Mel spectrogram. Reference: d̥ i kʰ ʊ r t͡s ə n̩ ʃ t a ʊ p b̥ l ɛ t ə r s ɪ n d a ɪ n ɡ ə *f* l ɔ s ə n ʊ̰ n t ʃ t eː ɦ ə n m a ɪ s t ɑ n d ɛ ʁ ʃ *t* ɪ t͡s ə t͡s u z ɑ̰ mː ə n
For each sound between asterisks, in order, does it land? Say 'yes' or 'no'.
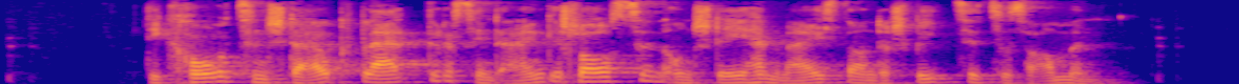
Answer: no, no

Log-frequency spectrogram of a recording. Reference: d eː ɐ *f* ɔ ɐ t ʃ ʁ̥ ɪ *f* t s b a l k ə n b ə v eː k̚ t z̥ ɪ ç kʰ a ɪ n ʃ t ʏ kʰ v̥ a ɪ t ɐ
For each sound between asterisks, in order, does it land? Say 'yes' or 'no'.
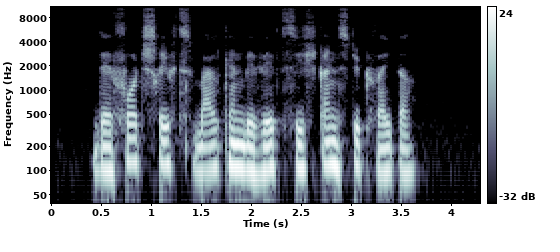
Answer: yes, yes

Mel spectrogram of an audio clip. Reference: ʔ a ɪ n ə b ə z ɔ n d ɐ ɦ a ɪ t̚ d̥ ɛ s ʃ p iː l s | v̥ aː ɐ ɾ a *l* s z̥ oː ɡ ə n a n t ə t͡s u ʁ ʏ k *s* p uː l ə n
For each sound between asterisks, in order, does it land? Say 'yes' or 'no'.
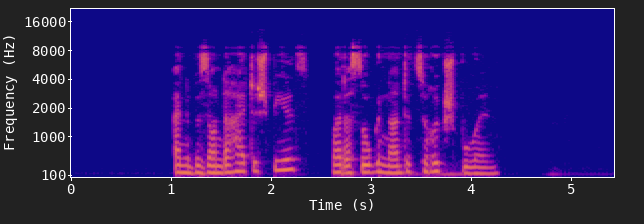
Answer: no, no

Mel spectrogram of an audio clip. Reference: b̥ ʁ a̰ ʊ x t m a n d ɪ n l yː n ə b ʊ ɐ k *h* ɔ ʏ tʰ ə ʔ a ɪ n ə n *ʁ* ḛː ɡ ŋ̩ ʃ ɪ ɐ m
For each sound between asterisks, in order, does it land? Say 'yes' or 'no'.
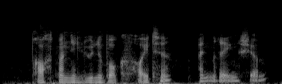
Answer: yes, yes

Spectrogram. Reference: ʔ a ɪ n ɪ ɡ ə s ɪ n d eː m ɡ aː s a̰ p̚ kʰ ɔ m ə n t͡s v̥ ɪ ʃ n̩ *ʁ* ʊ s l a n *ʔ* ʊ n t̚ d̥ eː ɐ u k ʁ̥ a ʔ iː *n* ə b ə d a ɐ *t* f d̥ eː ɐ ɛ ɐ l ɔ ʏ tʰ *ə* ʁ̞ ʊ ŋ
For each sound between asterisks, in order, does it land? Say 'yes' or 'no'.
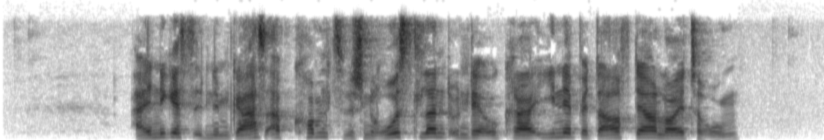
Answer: yes, no, yes, no, yes

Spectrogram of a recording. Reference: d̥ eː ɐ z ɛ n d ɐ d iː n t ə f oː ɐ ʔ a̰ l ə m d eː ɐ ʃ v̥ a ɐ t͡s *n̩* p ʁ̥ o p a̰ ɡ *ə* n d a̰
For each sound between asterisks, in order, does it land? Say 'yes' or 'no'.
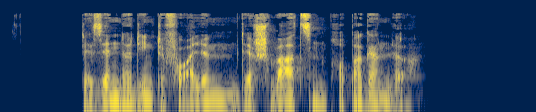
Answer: yes, no

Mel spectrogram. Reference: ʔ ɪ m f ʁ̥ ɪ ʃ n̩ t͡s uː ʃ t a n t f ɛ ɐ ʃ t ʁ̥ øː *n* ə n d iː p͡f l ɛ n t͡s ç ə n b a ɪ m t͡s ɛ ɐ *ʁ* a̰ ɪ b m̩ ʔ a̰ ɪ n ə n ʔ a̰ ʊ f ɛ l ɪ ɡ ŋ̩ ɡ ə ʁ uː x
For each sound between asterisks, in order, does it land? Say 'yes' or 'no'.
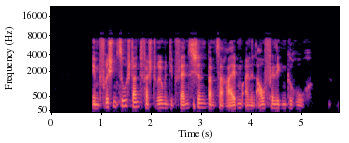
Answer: no, yes

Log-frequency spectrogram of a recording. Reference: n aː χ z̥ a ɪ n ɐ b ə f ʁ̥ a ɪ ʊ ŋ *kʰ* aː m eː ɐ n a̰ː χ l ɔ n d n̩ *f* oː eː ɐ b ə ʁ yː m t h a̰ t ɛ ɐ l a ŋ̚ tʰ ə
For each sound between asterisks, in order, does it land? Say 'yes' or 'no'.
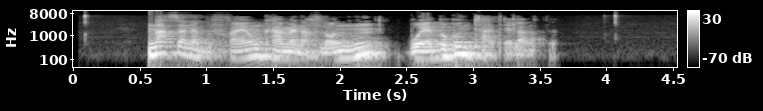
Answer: yes, no

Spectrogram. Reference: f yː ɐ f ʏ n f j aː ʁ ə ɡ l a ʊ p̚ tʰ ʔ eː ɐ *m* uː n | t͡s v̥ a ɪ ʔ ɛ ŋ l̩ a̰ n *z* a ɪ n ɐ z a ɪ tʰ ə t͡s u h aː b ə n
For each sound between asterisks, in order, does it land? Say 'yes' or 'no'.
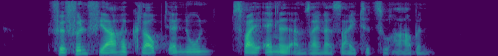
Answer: no, yes

